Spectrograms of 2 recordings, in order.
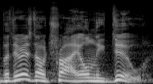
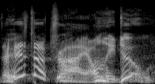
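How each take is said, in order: First: It is said in his normal voice. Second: It is said in a Yoda voice.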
